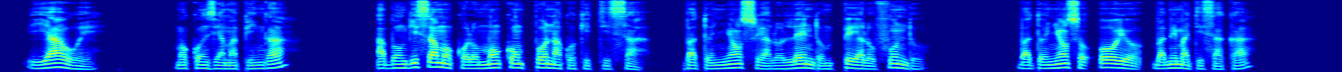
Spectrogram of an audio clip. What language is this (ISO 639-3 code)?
lin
